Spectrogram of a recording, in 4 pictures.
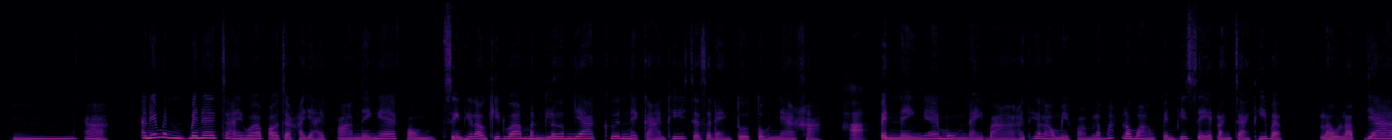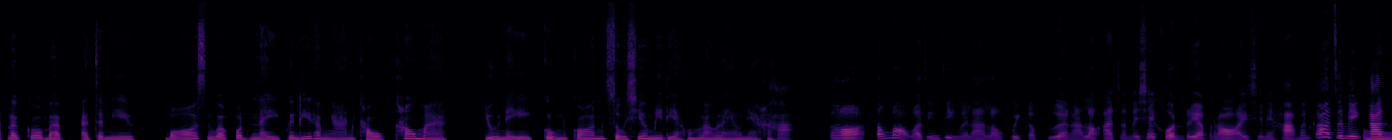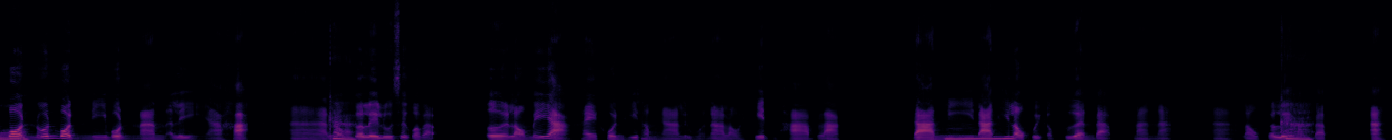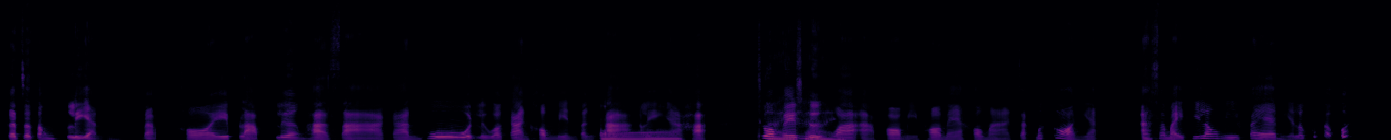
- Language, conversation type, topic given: Thai, podcast, การใช้โซเชียลมีเดียทำให้การแสดงตัวตนง่ายขึ้นหรือลำบากขึ้นอย่างไร?
- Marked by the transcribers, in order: none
